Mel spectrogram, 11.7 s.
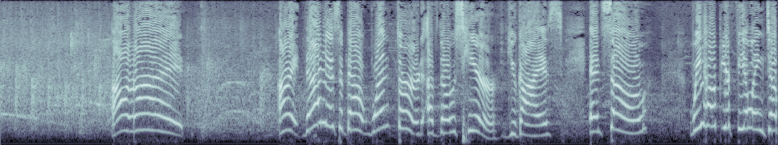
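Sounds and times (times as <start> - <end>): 
audience clapping hands: 0.0 - 4.6
speech: 1.7 - 3.1, 4.2 - 9.8, 10.4 - 11.6.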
